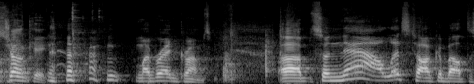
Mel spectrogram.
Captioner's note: laugh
